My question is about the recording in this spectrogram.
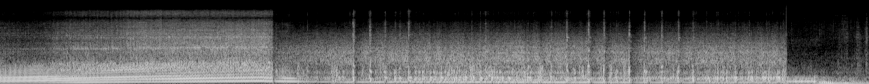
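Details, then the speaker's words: Astra H VXR on the road after replacing a holed sports cat with a Cobra exhaust and refitting the pre-cat decat pipe: clean rising rev pull into a deep steady drone, no leak puffing or ticking; exhaust sounds sealed and healthy. "that sound? Pretty good, methinks. So that is the exhaust done, something unexpected, but it was something that needed to be done and has given me the excuse to get my pre-cat decat back on the car, and I do think that makes a really big difference to the sound of it."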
